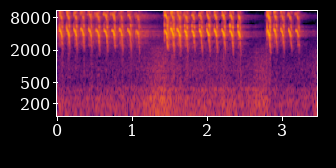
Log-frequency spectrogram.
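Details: Cililin song used as a tutor recording for cage birds: three bursts of fast, very high chirping trills, each repeating sharp notes about ten times a second, separated by short pauses.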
